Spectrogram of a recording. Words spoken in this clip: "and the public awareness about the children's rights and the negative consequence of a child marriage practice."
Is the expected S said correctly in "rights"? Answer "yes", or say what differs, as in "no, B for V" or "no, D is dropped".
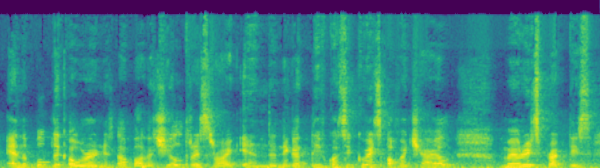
no, S is dropped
